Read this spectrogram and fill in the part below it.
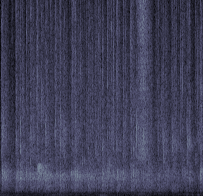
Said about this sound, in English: By the way, a big round of applause for the AV team. They scored today.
